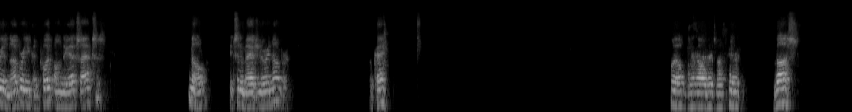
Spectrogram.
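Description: An elderly man speaks calmly through a microphone, in short bursts with pauses.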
